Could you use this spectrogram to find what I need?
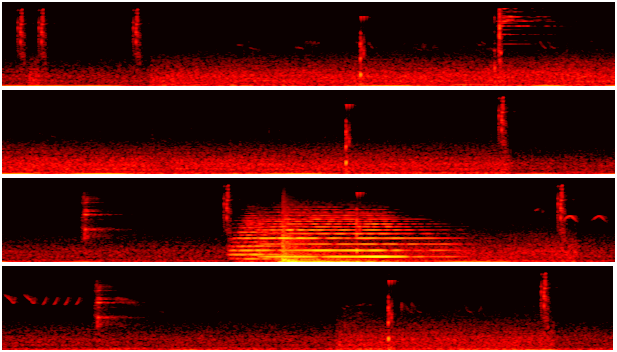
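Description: Short interface clicks and taps sound now and then.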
